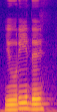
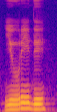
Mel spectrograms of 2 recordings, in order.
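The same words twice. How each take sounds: The two takes are said the same way.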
